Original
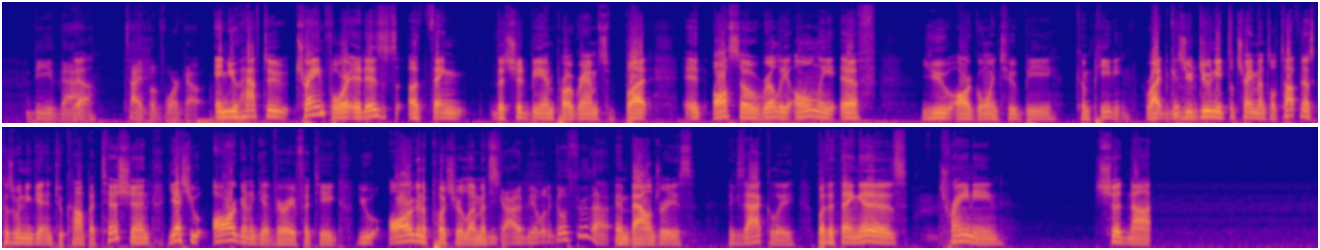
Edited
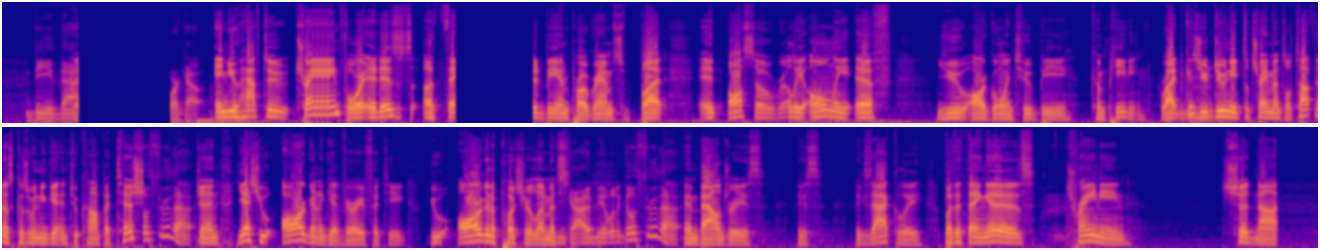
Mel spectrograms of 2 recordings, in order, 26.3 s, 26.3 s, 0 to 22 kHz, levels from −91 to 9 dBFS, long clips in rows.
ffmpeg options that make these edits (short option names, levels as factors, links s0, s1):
-filter_complex "[0:a]asplit=13[s0][s1][s2][s3][s4][s5][s6][s7][s8][s9][s10][s11][s12];[s0]atrim=end=0.76,asetpts=PTS-STARTPTS,afade=t=out:st=0.756:d=0.004:c=hsin[s13];[s1]atrim=start=0.76:end=1.68,asetpts=PTS-STARTPTS,volume=0[s14];[s2]atrim=start=1.68:end=3.142,asetpts=PTS-STARTPTS,afade=t=in:d=0.004:c=hsin[s15];[s3]atrim=start=3.088:end=3.142[s16];[s4]atrim=start=3.088:end=3.142[s17];[s5]atrim=start=3.088:end=4.38,asetpts=PTS-STARTPTS,afade=t=out:st=1.288:d=0.004:c=hsin[s18];[s6]atrim=start=4.38:end=5.16,asetpts=PTS-STARTPTS,volume=0[s19];[s7]atrim=start=5.16:end=7.71,asetpts=PTS-STARTPTS,afade=t=in:d=0.004:c=hsin,afade=t=out:st=1.77:d=0.78:silence=0.133352[s20];[s8]atrim=start=7.71:end=14.422,asetpts=PTS-STARTPTS,afade=t=in:d=0.004:c=hsin:silence=0.133352[s21];[s9]atrim=start=18.748:end=19.292[s22];[s10]atrim=start=14.418:end=16.76,asetpts=PTS-STARTPTS,afade=t=out:st=1.362:d=0.98[s23];[s11]atrim=start=16.76:end=20.482,asetpts=PTS-STARTPTS,afade=t=in:d=0.004:c=hsin[s24];[s12]atrim=start=19.898[s25];[s13][s14][s15]concat=n=3:v=0:a=1[s26];[s26][s16]acrossfade=d=0.004:c1=hsin:c2=hsin[s27];[s27][s17]acrossfade=d=0.004:c1=hsin:c2=hsin[s28];[s18][s19][s20][s21]concat=n=4:v=0:a=1[s29];[s28][s29]acrossfade=d=0.004:c1=hsin:c2=hsin[s30];[s30][s22]acrossfade=d=0.004:c1=hsin:c2=hsin[s31];[s23][s24]concat=n=2:v=0:a=1[s32];[s31][s32]acrossfade=d=0.004:c1=hsin:c2=hsin[s33];[s33][s25]acrossfade=d=0.004:c1=hsin:c2=hsin"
